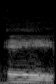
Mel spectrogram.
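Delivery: "A" as the vowel in they; drawn-out "A", rhyming with they; A sound. Shown as a demonstration. Teacher gives the other E sound, "A" as in they. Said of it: "like the word they".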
